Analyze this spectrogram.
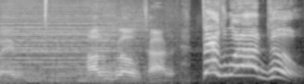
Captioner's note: blowing a kiss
